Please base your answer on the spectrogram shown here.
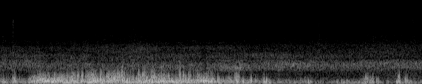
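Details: Dutch Warmblood horse moving, its hooves landing as dull low thuds in a fast, uneven run of roughly three to four beats per second, with steady wind noise underneath.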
